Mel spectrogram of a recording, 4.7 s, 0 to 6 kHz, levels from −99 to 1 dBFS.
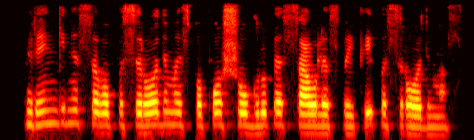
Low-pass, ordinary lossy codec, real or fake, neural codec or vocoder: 5.4 kHz; Opus, 64 kbps; real; none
